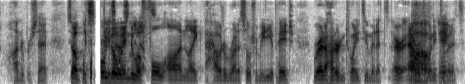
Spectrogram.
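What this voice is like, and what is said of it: Hoarse, strained voice. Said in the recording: “I'm getting very hoarse with my throat. I'm actually having a hard time talking.”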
